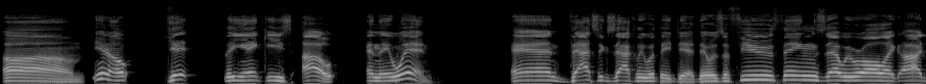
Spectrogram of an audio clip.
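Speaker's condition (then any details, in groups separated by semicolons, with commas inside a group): No condition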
